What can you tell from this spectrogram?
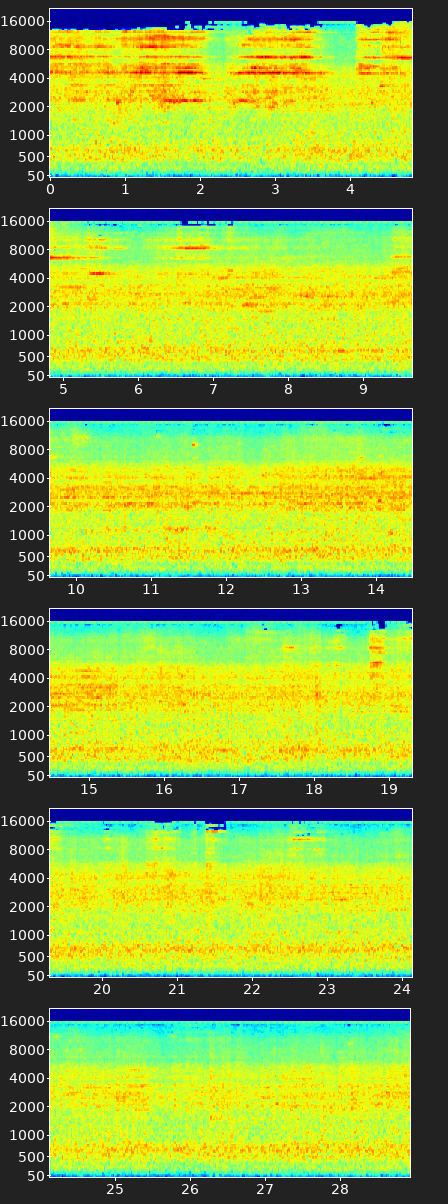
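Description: Freight train of autorack cars rolling across a steel truss bridge: a steady, loud rumble and rattle of wheels on rail, with a few faint high wheel squeals in the first few seconds.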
